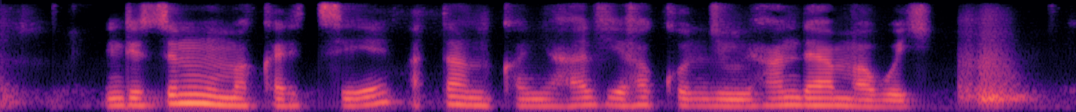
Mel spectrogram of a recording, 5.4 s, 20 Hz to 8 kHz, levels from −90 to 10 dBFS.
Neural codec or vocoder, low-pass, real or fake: codec, 24 kHz, 0.9 kbps, WavTokenizer, large speech release; 7.2 kHz; fake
